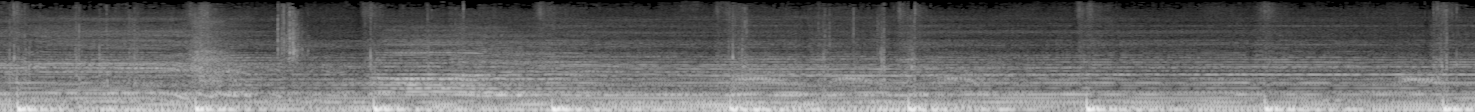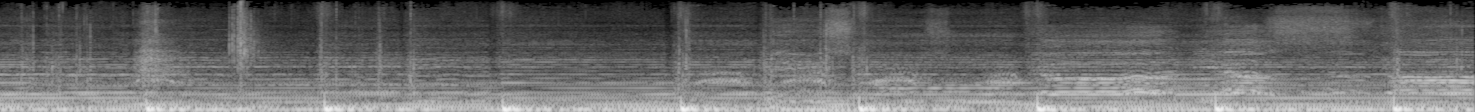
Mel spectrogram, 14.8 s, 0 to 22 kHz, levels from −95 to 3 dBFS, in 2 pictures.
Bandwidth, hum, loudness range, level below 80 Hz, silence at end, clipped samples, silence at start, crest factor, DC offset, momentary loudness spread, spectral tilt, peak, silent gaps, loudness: 19.5 kHz; none; 1 LU; -18 dBFS; 0 s; under 0.1%; 0 s; 16 dB; under 0.1%; 6 LU; -7 dB/octave; 0 dBFS; none; -19 LUFS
